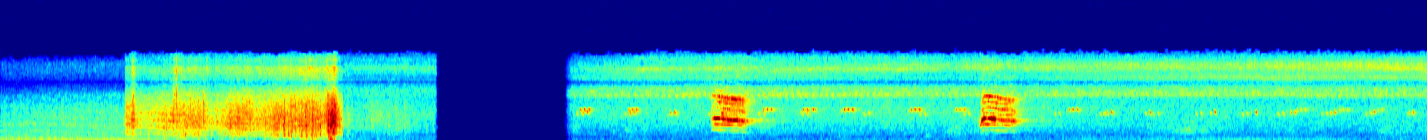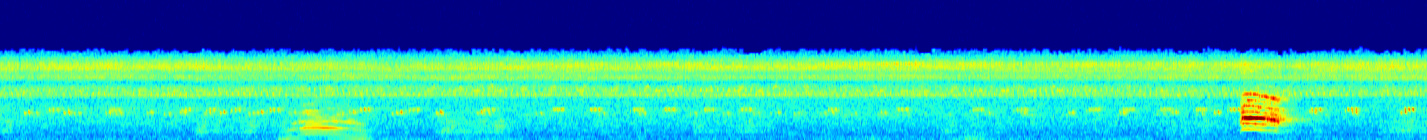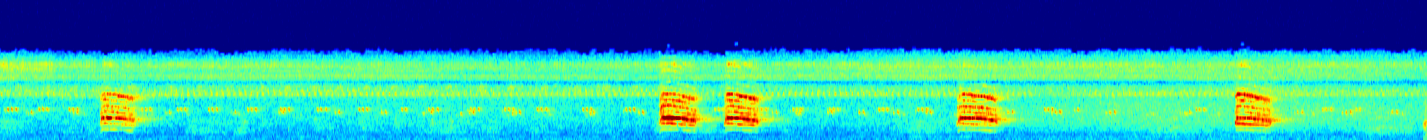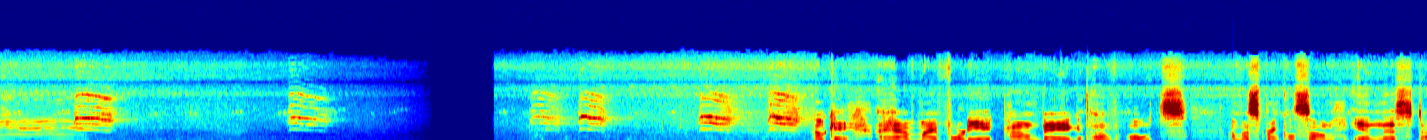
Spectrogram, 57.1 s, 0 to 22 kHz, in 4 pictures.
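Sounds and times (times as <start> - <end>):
short high animal calls: 17.0 - 18.0, 42.7 - 44.0
lower arched animal call: 42.7 - 44.1.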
